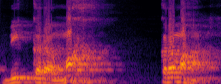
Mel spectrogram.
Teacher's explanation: हमने पिछले एक श्लोक में देखा था, जब विसर्ग के आगे क आता है दोस्तों तो विसर्ग का हम हल्का सा ख इस प्रकार उच्चारण करते हैं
